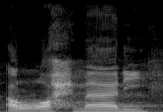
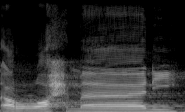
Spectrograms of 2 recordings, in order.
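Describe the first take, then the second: First: The long vowel is held for two counts only. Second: The long vowel is stretched out too long. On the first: The speaker calls it right. "hanya dua harokat saja" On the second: The speaker calls it wrong. "jangan dipanjangkan"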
